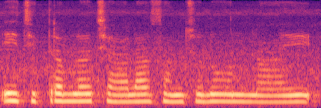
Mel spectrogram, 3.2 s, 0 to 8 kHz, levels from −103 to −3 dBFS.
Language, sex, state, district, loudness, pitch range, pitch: Telugu, female, Telangana, Hyderabad, -15 LUFS, 185-200 Hz, 195 Hz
